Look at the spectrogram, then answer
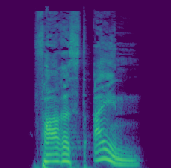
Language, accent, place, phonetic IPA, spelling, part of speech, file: German, Germany, Berlin, [ˌfaːʁəst ˈaɪ̯n], fahrest ein, verb, De-fahrest ein.ogg
- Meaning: second-person singular subjunctive I of einfahren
